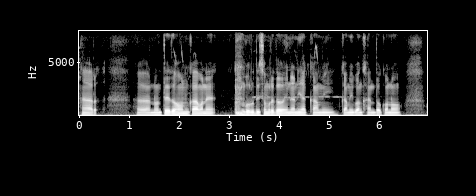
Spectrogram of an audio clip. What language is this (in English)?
Santali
